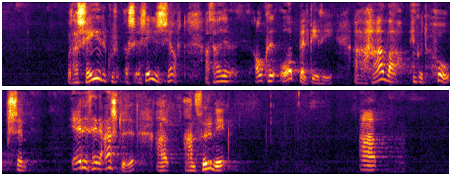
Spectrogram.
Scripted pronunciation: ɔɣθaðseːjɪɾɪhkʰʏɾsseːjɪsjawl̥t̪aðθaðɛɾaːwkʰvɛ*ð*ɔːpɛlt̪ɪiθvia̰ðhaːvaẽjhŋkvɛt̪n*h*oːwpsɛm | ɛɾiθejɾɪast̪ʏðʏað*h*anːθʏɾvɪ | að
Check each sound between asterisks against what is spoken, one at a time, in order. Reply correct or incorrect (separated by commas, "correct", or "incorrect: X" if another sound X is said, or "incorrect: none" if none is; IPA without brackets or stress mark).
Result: correct, correct, correct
